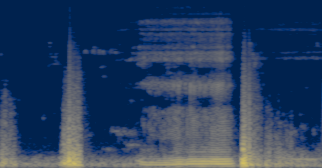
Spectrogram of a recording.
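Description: A Labrador Retriever snores, with a low rumbling breath between two sharp, puffing exhales.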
